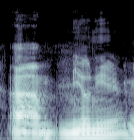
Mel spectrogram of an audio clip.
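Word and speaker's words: Mjölnir: I can't never pronounce that right. Mjolnir?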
